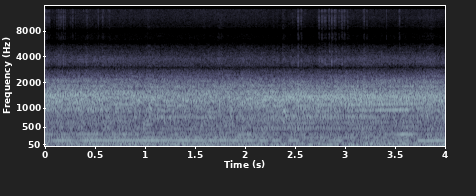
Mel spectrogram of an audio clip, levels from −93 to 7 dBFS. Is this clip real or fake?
real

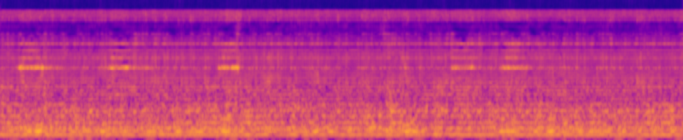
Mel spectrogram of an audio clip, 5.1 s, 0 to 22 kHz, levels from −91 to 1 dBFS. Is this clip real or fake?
fake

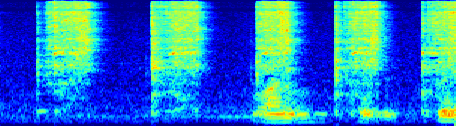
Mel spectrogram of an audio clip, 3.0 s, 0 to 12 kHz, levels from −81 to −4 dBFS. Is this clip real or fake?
real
